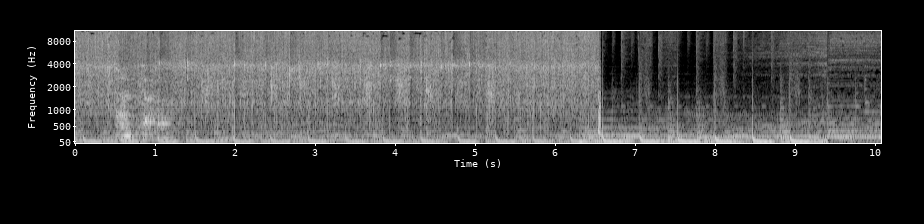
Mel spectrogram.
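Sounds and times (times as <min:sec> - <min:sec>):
chicken and mushrooms sizzling: 0:00.0 - 0:06.6.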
